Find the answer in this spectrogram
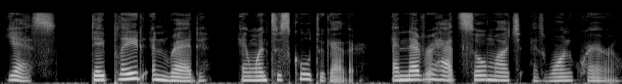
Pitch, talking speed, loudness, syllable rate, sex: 195 Hz, 175 wpm, -20 LUFS, 4.6 syllables/s, female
